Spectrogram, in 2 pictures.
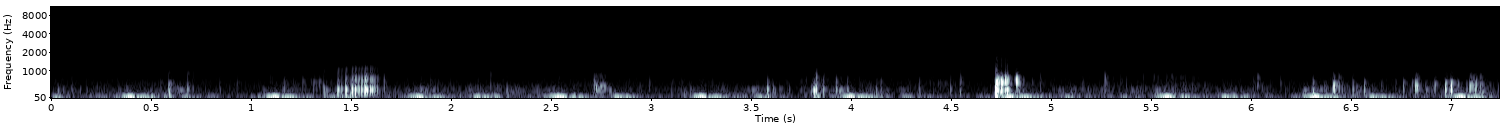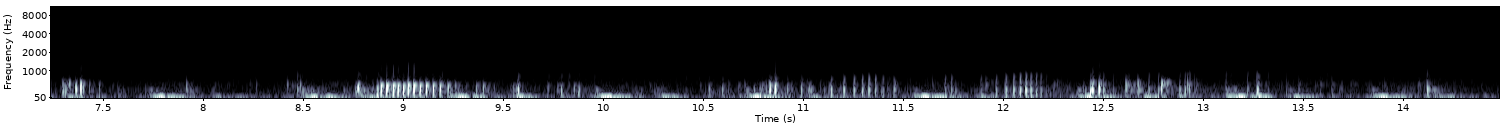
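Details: Person's own morning stomach rumbling through a stethoscope: frequent irregular gurgles and low rumbles, normal active bowel sounds (borborygmi).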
